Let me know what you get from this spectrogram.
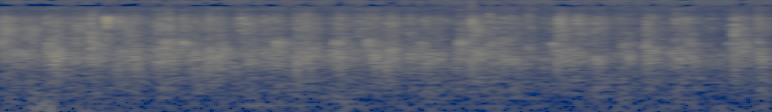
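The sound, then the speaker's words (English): An audience claps steadily as a clap offering to the Lord during a sermon, many hands blending into a dense, continuous burst of applause that holds at an even level throughout. “Oh, somebody give the Lord a mighty clap offering.”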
